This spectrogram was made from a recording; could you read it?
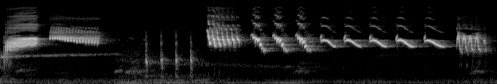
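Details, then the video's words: Asian pied starling lure song: two loud rasping notes, soft clicks, then a harsh burst followed by a steady series of about nine short downslurred whistles. "Kicau Jalak Suren Gacor Paling Nyaring - Durasi Panjang ISIAN FULL ROLL cocok untuk PANCINGAN"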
